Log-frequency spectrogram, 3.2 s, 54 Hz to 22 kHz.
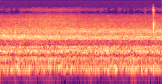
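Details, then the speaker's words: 2KW diesel heater in a VW T6 camper after switch-off: fan still blowing hot air but slowing as it cools the unit, fuel pump stopped so no ticking; steady fan whir and airflow hiss; normal cool-down run-on. "they're still pumping out hot air but it is slower yeah you can hear it here the fan gets slower and the actual pump has stopped as well now"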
